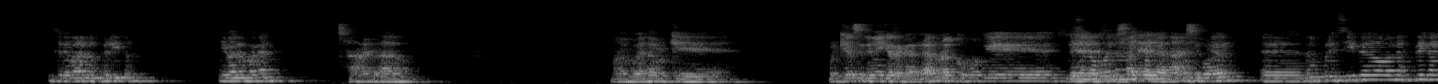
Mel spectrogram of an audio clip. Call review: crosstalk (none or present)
present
